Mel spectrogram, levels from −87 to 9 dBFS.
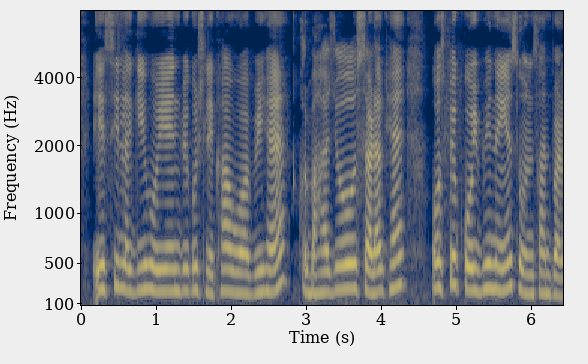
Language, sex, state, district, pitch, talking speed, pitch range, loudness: Hindi, female, Chhattisgarh, Rajnandgaon, 225 Hz, 205 wpm, 210-245 Hz, -17 LUFS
